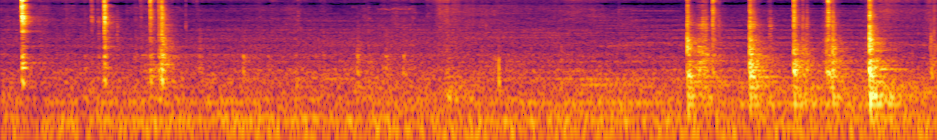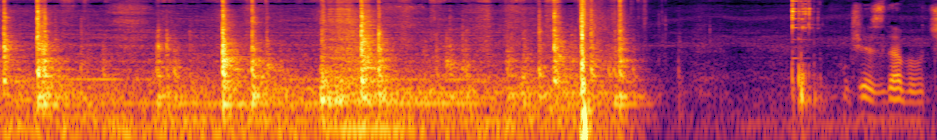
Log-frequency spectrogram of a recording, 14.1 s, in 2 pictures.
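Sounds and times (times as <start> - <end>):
steady low hum: 0.0 - 14.0
hand tools clicking and knocking: 5.1 - 11.7.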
